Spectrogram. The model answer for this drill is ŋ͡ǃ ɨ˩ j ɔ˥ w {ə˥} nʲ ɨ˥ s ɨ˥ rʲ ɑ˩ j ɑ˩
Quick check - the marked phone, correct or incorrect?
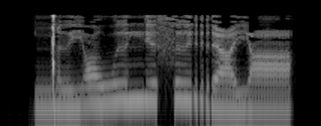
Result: incorrect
